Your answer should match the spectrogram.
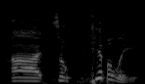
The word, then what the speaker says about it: Cybele: so Cybele is how she is. It's traditionally pronounced.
